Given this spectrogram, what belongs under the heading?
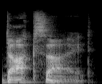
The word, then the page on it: dockside: American English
